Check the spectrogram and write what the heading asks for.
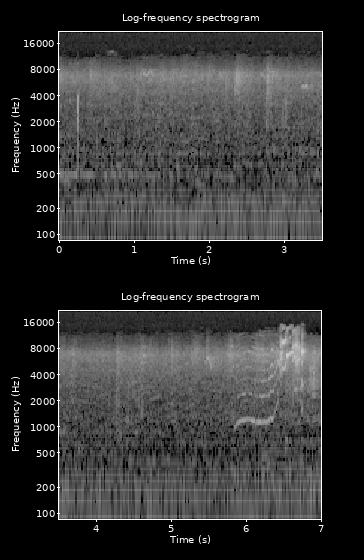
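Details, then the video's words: Monkey scream from a troop where king monkey Marx lip-smacks and screams as baby Jinx runs toward him: a single harmonic squeal sweeping sharply upward near the end, over steady low rumbling background noise and faint voices. "lip smacking & screaming king monkey Marx"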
